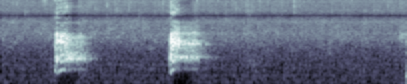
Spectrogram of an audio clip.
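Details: Pebbles, a female Yorkshire Terrier, throwing a temper tantrum over her toys: two sharp, high barks about a second apart, then quiet room.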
